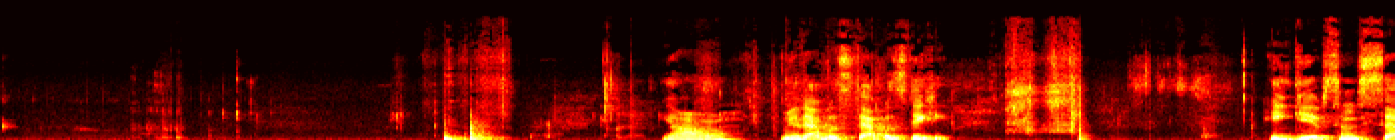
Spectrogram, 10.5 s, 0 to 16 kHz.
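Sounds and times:
slurping sip of hot chocolate: 1.0s - 1.4s, 7.4s - 8.1s
speech: 5.0s - 7.2s, 9.5s - 10.4s.

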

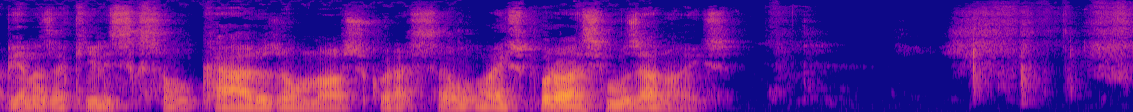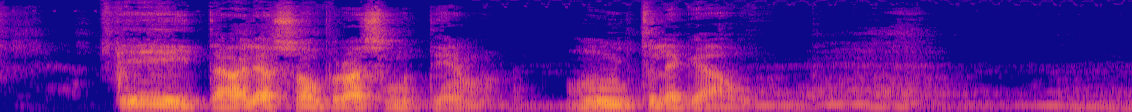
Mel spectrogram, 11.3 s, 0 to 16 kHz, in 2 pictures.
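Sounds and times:
speech: 0.0s - 3.7s, 6.2s - 9.5s
noisy car driving past outside: 7.7s - 11.3s.

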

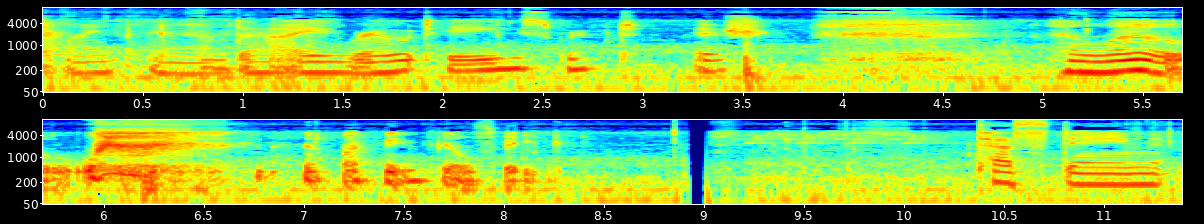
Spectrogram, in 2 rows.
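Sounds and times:
speech: 0.4s - 4.5s, 5.1s - 8.4s, 10.4s - 11.3s
bird calls: 9.0s - 10.3s
birds singing: 9.0s - 10.6s.

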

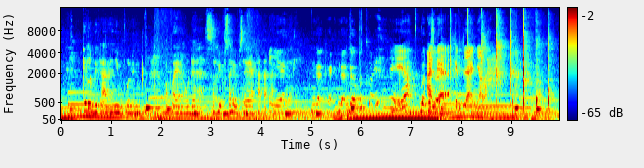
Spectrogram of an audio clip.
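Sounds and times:
speech: 0.4s - 9.7s
hands clapping: 7.6s - 9.9s.

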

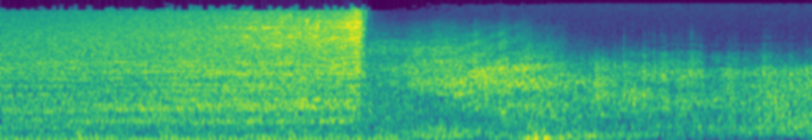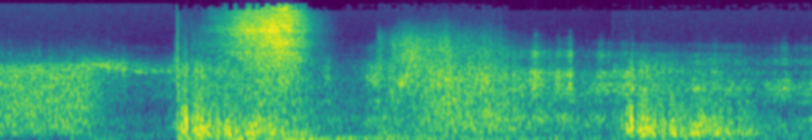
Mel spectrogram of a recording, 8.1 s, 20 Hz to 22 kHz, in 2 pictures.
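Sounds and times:
jet engines of two small fast planes roaring: 0.0s - 8.1s
bombs exploding on airport runways: 5.0s - 7.9s.

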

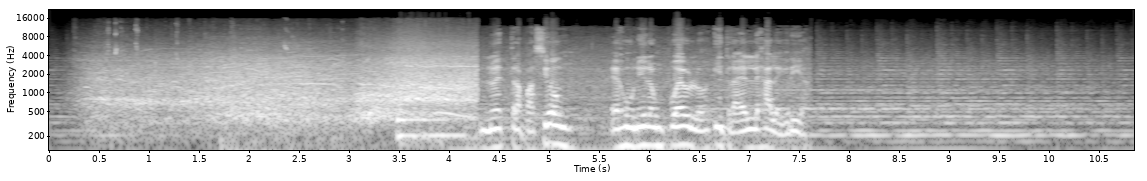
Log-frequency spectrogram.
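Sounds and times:
basketball arena crowd roaring in Ponce: 0.1s - 4.3s
speech: 3.5s - 7.7s.

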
